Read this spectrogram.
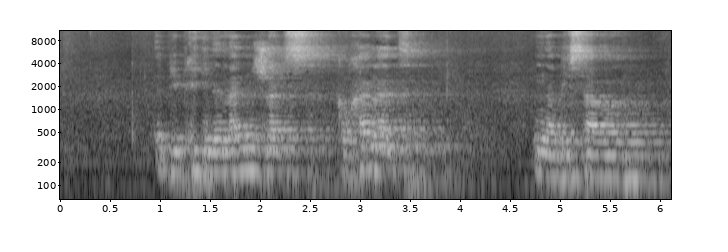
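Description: A middle-aged man speaks warmly through a microphone.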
